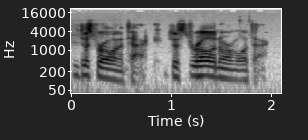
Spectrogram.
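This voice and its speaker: A man's voice: mid-range voice, fast, a bit bright. A man running a tabletop game as game master, narrating casually and laughing often.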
